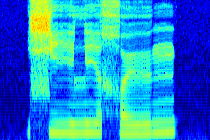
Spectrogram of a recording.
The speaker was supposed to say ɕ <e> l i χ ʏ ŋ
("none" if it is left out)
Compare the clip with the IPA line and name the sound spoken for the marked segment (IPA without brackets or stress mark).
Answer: i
